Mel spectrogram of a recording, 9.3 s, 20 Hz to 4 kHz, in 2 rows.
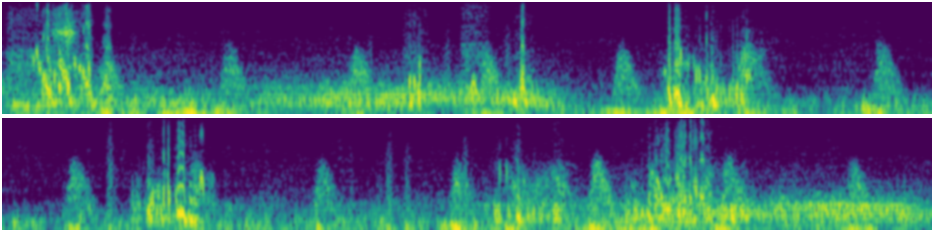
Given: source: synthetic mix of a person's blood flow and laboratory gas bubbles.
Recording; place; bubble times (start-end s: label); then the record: Doppler ultrasound of blood flow; subclavian vein
0.02-0.56 s: bubbles
2.00-2.14 s: bubbles
2.29-2.44 s: bubbles
2.52-2.67 s: bubbles
3.27-3.82 s: bubbles
5.28-5.72 s: bubbles
7.09-7.53 s: bubbles
7.75-8.38 s: bubbles
From the record:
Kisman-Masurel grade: 232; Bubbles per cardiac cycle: several, 3 to 8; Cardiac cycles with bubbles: 50 to 99%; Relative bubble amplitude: moderate (0.250 to 0.450); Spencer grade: 3 (all of the cardiac periods contain showers or single bubble signals, but not dominating or overriding the cardiac motion signals); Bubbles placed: anywhere in the cardiac cycle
